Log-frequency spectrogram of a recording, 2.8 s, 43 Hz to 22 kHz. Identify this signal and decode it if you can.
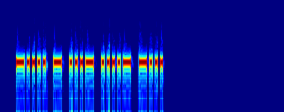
Morse code, heard as a keyed tone, about 43 wpm, 700 Hz. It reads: 6TV4B
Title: Five Challenging Letter-Number Combinations 45wpm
